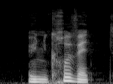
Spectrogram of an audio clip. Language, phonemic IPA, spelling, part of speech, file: French, /kʁə.vɛt/, crevette, noun, Fr-crevette.ogg
- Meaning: shrimp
